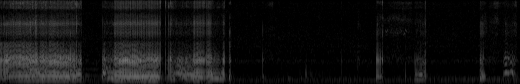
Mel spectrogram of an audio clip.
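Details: Dexter, a Chihuahua, snoring: three loud raspy breaths with a harmonic, whistling quality in the first three and a half seconds, then near silence broken by a few short soft snuffles.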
